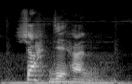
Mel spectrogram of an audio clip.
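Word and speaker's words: Shah Jahan: lanjut biar lebih singkat dalam Bahasa Urdu sang Kaisar ini lebih sering dilafalkan dengan nama Syah Jihan Nah biar gampang untuk pelafalannya kita ikut bangsa Urdu untuk penyebutan nama sang Kaisar ini kita sebutnya sebagai sajian ingat namanya saja nah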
